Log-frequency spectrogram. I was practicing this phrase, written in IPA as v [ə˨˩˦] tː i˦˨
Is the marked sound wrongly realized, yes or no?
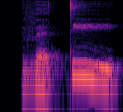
yes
